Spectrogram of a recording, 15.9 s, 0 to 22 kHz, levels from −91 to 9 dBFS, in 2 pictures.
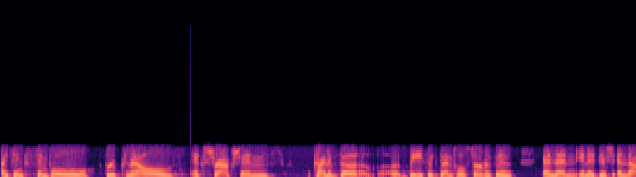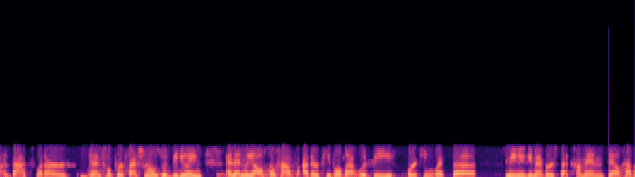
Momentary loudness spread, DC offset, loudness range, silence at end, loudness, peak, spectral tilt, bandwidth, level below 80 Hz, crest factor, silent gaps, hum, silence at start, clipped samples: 6 LU; under 0.1%; 2 LU; 0 s; -17 LUFS; 0 dBFS; -10.5 dB/octave; 4.1 kHz; -60 dBFS; 16 dB; none; none; 0 s; under 0.1%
